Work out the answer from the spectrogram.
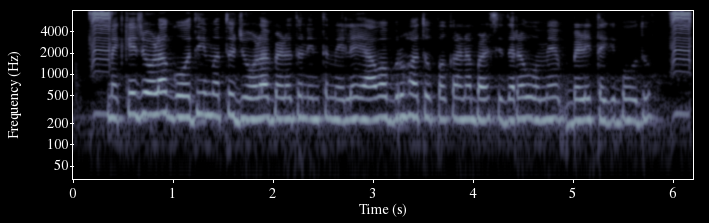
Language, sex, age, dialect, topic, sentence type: Kannada, female, 18-24, Northeastern, agriculture, question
